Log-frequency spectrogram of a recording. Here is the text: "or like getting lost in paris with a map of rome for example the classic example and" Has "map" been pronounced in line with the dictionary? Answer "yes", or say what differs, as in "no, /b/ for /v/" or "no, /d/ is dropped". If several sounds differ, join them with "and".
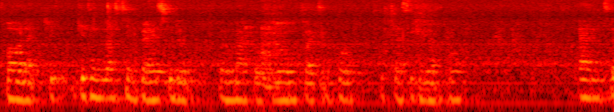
no, /p/ is dropped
